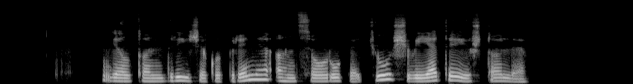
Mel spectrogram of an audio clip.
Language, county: Lithuanian, Klaipėda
